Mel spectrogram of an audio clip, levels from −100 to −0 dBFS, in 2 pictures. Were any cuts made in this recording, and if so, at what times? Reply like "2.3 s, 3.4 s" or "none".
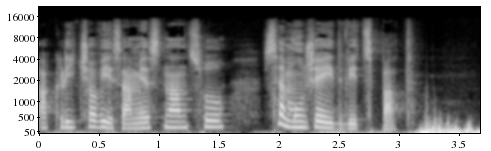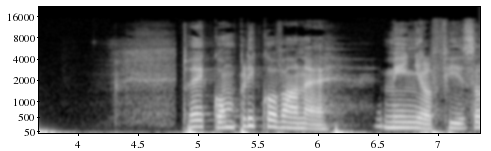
4.8 s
